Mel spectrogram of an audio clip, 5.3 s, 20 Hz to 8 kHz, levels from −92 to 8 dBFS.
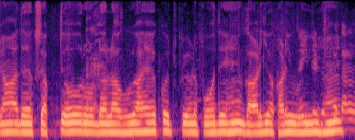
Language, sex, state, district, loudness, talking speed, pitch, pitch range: Hindi, male, Madhya Pradesh, Bhopal, -11 LUFS, 170 wpm, 140 Hz, 135-145 Hz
